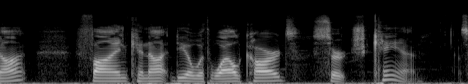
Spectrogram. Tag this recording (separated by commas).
Speech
